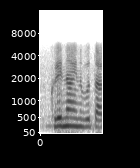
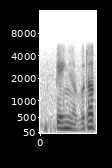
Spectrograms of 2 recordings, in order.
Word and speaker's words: 紅の豚: ておりますねくれないの豚って読んじゃいそうなんですけども便の豚と読むそうですはいではこちら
